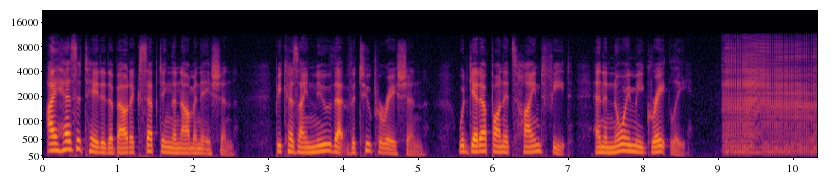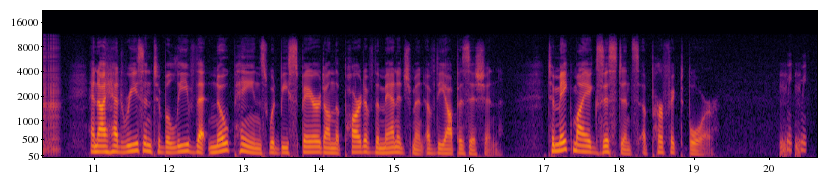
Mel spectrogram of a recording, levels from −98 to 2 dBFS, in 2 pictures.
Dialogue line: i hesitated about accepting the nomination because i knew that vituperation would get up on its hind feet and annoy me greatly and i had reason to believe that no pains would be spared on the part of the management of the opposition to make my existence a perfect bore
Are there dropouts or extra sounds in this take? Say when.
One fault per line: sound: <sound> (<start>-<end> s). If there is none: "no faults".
sound: squeak (9.0-10.6 s)
sound: laugh (20.1-20.5 s)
